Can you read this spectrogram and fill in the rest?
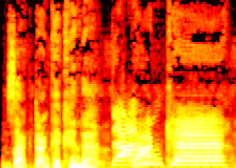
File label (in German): Maedchen Junge; Alana; Belle; Barney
